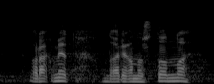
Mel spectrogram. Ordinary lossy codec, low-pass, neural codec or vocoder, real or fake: none; none; none; real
